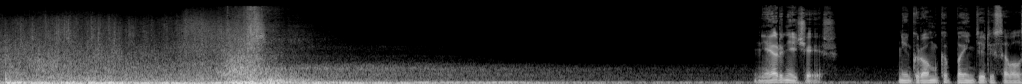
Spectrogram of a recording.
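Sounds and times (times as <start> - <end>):
explosion with a burst of fire: 0.0 - 4.4
speech: 7.7 - 10.2.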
